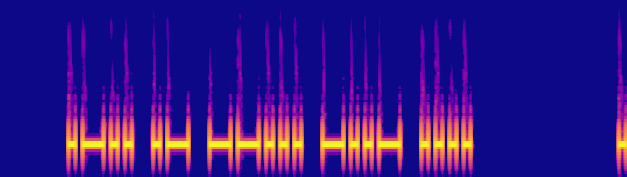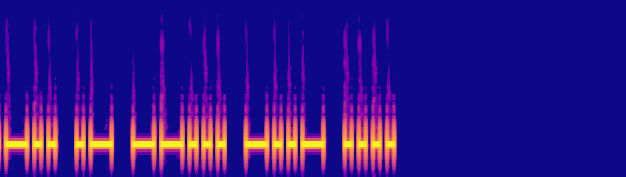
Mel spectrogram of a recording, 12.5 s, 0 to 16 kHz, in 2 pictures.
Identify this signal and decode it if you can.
Morse code, heard as a keyed tone, about 17 wpm, 700 Hz. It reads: LA7XH LA7XH
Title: DXCC-100 Call Signs - 5 Characters - Repeated 3x - 17wpm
